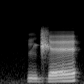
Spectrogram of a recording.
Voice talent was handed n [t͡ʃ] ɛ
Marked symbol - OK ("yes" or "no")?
no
